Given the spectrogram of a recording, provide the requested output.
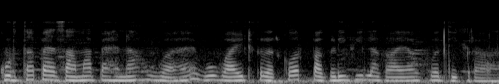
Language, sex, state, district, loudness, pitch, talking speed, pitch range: Hindi, female, Chhattisgarh, Raigarh, -26 LUFS, 185 Hz, 215 wpm, 175-200 Hz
